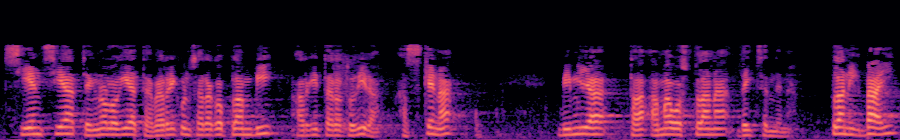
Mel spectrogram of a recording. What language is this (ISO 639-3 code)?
eus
